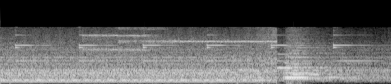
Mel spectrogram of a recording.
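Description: A freight train rumbles steadily as its brakes give off thin, high squeals while it is brought to a stop past the grain silos. A short clanking burst follows, then the noise begins to ease as the train slows toward a stop.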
